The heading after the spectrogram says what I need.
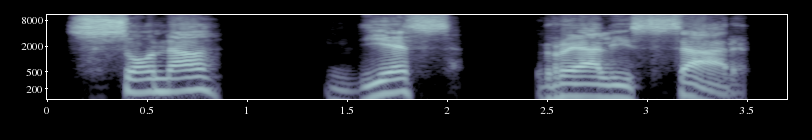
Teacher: in the great majority of the Spanish-speaking world, the Z is pronounced exactly like the S.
